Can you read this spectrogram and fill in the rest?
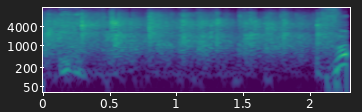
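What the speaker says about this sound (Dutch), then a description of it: "Geef hem een applaus en de anderen ook." Audience applause at an election debate in a village hall in Uddel, a dense steady patter of many hands clapping close by for about two seconds, with a brief voice rising at the very end.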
